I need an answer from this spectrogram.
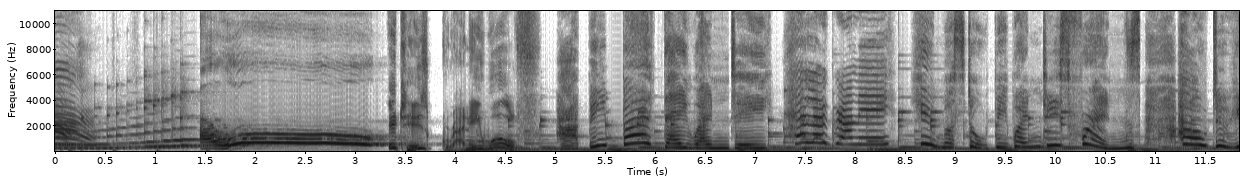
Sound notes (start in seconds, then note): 0.0 kids yelling; 1.5 howling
